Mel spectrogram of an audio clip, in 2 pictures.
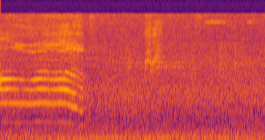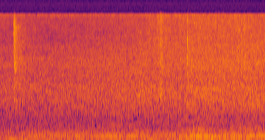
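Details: Hungry street cat meowing very loudly while being fed: a single long, harmonic-rich meow sliding downward in pitch over about a second, then steady low traffic rumble and faint distant noises.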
